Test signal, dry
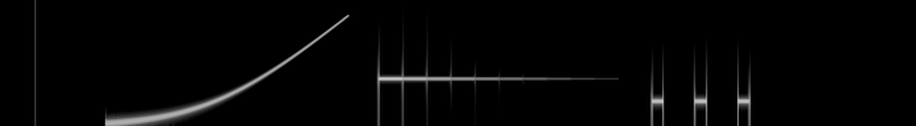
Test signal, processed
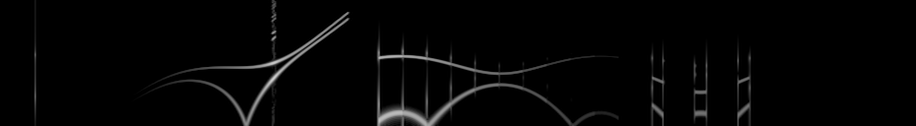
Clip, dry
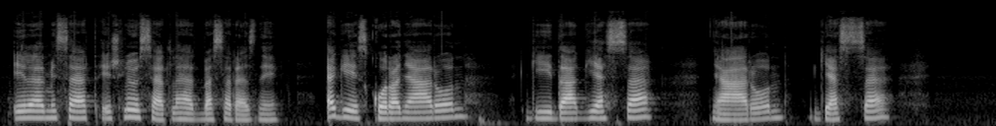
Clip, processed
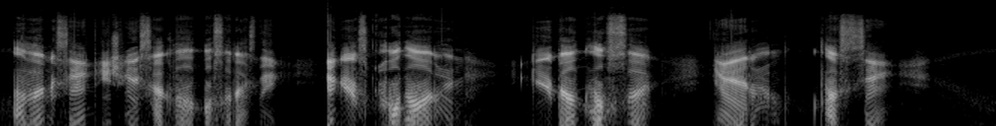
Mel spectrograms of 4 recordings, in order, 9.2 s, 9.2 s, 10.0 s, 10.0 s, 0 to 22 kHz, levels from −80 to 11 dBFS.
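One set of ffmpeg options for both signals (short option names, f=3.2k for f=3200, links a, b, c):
-af "highpass=f=2.6k:t=q:w=11,asoftclip=type=hard:threshold=-1dB,aeval=exprs='val(0)*sin(2*PI*1300*n/s+1300*0.7/0.5*sin(2*PI*0.5*n/s))':c=same"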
